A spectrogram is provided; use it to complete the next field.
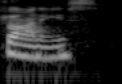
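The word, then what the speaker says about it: Phanes: Fones sorry I looked it up and it's pronounced Fones I did look that up um the important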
